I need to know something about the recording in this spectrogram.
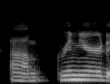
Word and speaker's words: Grignard: So just so that we're kind of pronouncing it right when we say it out loud, Grignard is the way that name is pronounced, and it is the name of a person.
